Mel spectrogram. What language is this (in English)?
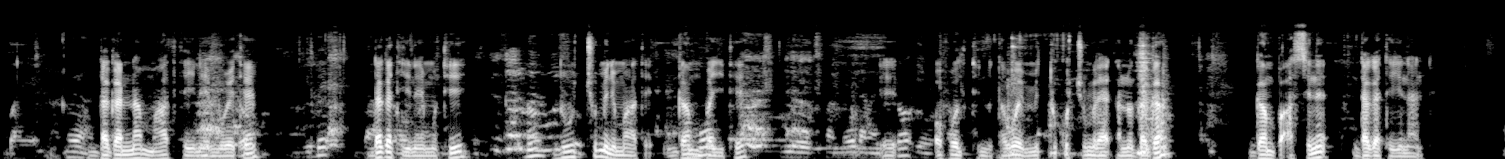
Sidamo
